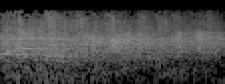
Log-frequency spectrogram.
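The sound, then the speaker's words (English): Applause from a church audience for a deacon, a dense, steady wash of clapping that stays loud and even from start to finish with no voices standing out. “Big round of applause for Kevin Yo.”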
